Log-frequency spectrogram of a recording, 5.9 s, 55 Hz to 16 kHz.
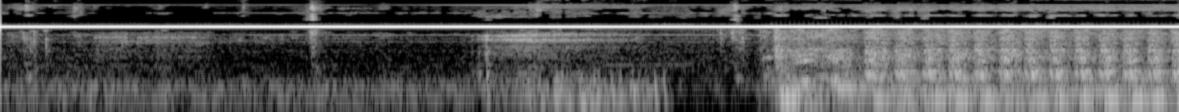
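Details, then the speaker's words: Detroit DD15 truck diesel whose fuel drains back to the tank overnight, restarted after refilling the Fuel Pro and hand priming: several seconds of steady cranking before it catches and runs unevenly; air in the fuel system, and the ECM was offline. "These Detroits are the worst engines to get air out of the fuel system. And just like that, we're still waiting."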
